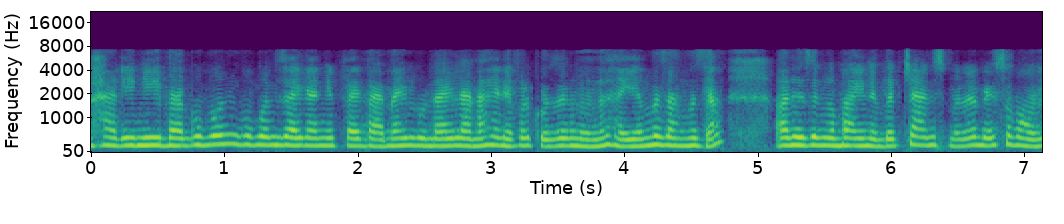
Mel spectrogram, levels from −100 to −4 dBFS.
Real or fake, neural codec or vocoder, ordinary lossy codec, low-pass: fake; codec, 16 kHz, 2 kbps, FreqCodec, smaller model; AAC, 32 kbps; 7.2 kHz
